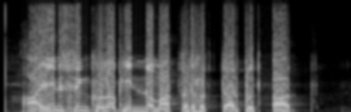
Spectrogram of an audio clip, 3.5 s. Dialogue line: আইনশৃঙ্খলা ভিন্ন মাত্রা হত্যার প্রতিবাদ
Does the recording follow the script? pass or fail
pass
